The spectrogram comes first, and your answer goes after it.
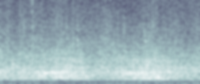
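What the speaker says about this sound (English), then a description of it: "you can hear the Myanmarese crowd going for Ao." A Myanmar crowd cheers on a swimmer at a para swimming race at the ASEAN Para Games, giving a steady, dense roar of voices and applause that fills the indoor pool space throughout.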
